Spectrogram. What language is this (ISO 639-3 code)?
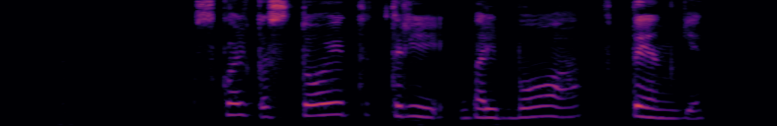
rus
